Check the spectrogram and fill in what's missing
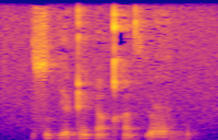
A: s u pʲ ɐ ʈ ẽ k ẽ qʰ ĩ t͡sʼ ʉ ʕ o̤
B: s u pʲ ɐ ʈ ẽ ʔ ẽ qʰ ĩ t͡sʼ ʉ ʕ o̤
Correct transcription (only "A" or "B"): B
